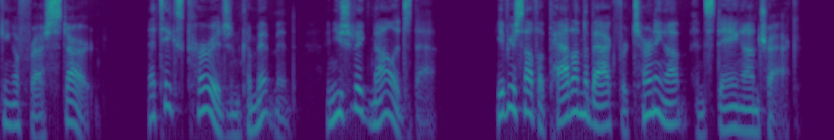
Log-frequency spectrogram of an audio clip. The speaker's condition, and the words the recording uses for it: None; typical speech.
